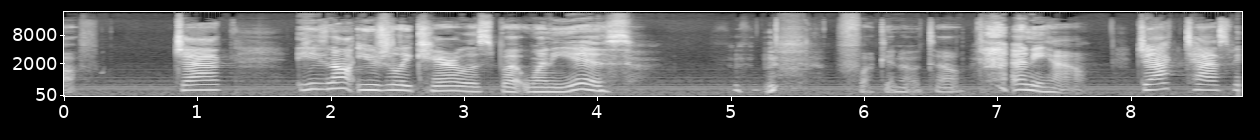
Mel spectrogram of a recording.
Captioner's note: chuckles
